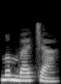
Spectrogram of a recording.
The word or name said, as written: membaca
